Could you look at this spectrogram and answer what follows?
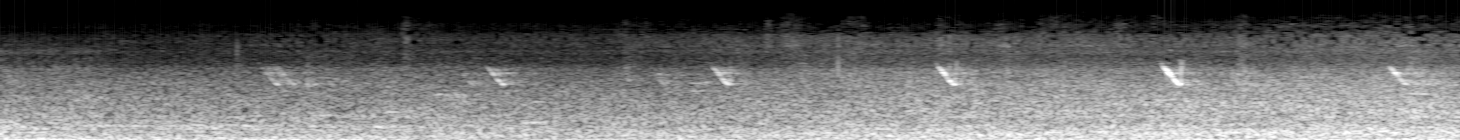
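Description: Accessible pedestrian crossing signal chirping, a short falling chirp repeating evenly about once a second, over the steady rumble of city traffic.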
